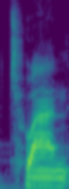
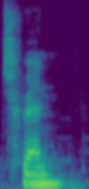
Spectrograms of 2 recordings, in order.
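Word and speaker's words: quan: a coffee shop and I actually noticed him saying Q-U-A-N, pronouncing it as chuan instead of chuen.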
